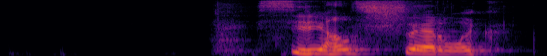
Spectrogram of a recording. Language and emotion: Russian, positive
